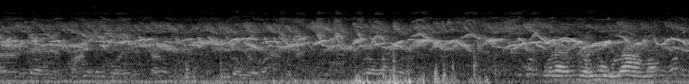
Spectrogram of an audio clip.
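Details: Several Chinese hwameis singing together, a dense tangle of loud, rich warbled and whistled phrases that overlap without pause. Brief low thumps and murmurs sit underneath near the middle.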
